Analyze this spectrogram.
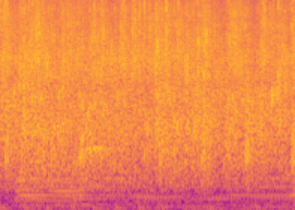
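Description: A church audience applauds steadily during a service for a few seconds, a dense, even wash of clapping hands with no voices rising above it and a faint low hum underneath.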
